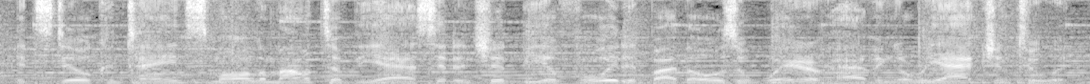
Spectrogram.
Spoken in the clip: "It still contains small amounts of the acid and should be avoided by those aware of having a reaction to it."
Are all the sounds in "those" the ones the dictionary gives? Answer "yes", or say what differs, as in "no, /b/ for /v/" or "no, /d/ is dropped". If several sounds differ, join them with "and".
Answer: yes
